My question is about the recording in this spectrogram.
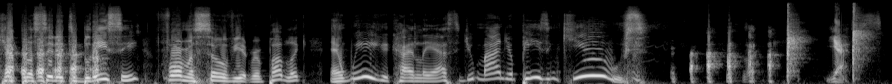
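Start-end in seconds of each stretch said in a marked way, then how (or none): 0.0-6.5 much higher, louder, stiff put-on Georgian accent; mock Georgian accent. Quoting Troy at a mock UN, hammed-up Georgian accent. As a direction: recite it like a formal foreign diplomat with a Georgian accent. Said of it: "Troy, you're Georgia, the country".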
